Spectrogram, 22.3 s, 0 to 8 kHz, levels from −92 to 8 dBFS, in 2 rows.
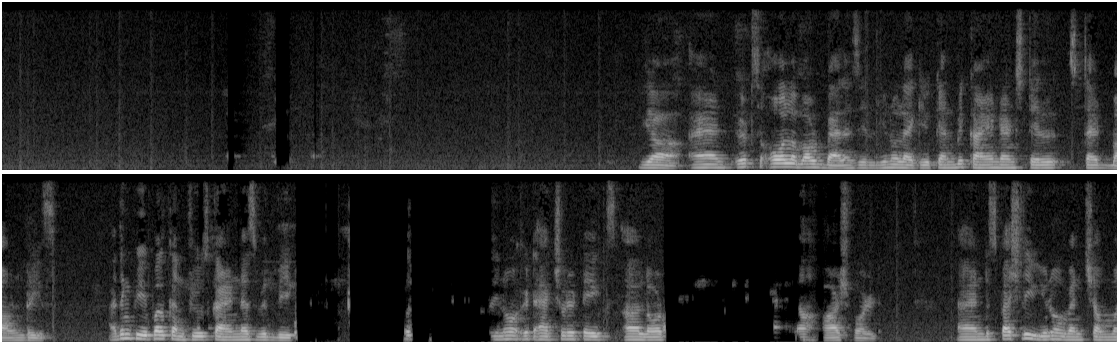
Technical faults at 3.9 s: other side's voice leaking through

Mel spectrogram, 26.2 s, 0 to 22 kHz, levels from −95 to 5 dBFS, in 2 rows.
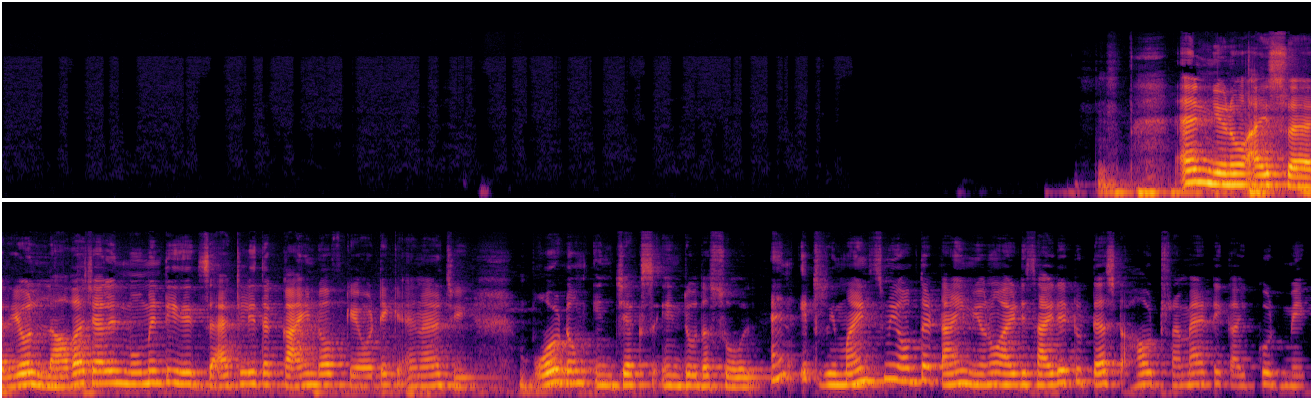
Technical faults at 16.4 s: none

